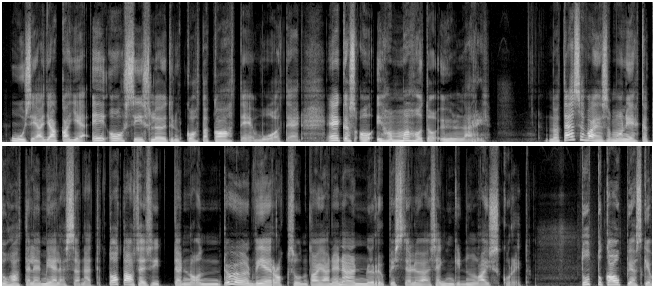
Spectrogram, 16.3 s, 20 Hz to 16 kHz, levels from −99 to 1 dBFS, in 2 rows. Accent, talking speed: native, 130 wpm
